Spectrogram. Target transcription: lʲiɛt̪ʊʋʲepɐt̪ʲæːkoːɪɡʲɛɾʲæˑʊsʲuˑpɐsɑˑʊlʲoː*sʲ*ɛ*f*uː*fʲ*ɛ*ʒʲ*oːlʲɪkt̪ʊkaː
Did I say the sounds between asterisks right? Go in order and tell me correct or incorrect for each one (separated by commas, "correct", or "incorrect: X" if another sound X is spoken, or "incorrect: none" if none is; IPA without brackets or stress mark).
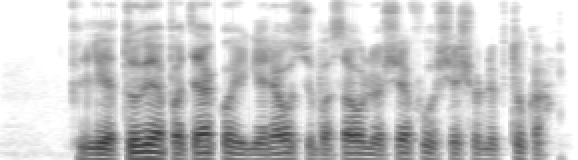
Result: incorrect: ʃʲ, correct, incorrect: ʃʲ, incorrect: ʃʲ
